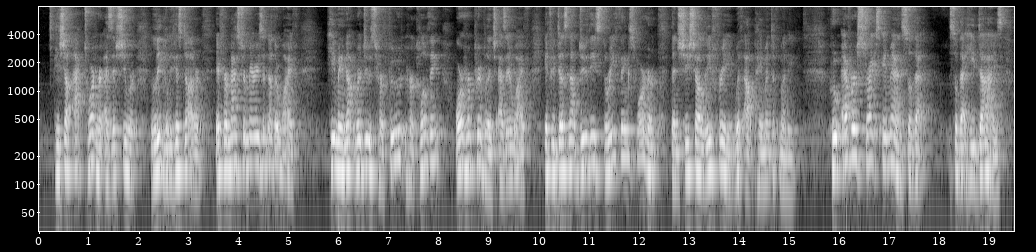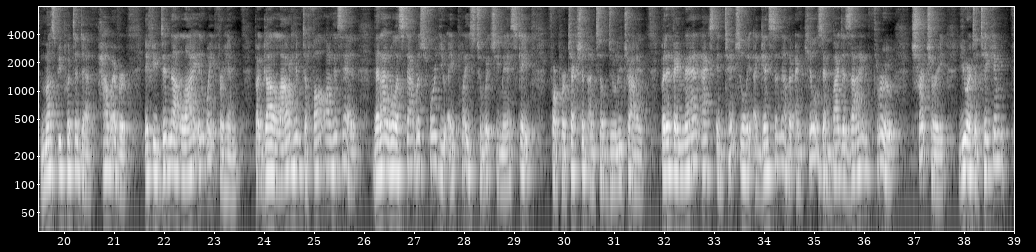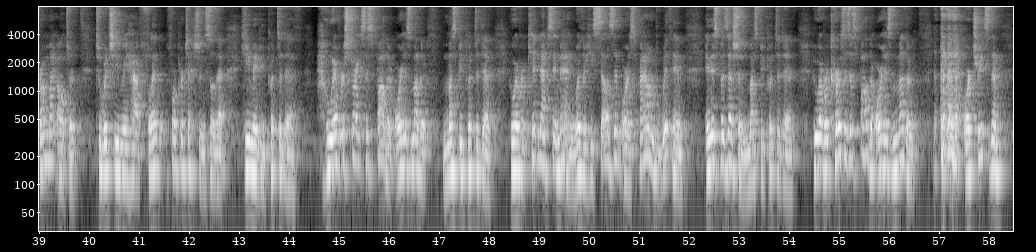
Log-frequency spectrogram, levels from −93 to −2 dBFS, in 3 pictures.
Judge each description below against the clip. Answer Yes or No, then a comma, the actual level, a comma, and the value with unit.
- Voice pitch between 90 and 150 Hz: Yes, medium, 140 Hz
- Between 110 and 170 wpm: No, average, 190 wpm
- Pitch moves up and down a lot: No, average, 3.9 semitones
